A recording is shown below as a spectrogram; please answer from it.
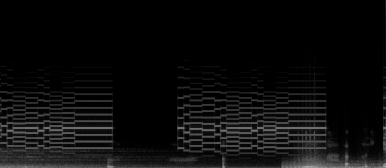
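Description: A phone ringtone plays a repeating electronic melody in bursts with short gaps, loud and close, with household noise and brief speech sounds between the rings.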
